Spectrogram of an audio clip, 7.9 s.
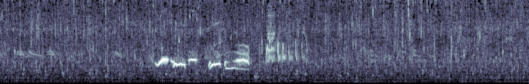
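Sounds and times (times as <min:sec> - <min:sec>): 
Eurasian blackbird delivering warbled whistles beside a forest stream: 0:01.7 - 0:04.6.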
